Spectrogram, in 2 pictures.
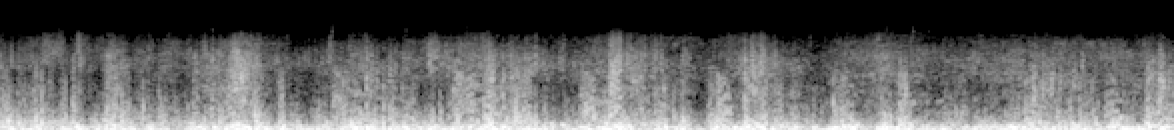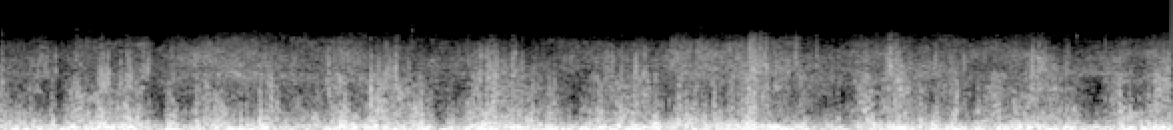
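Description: Bicycle tyres crunch over packed snow.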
